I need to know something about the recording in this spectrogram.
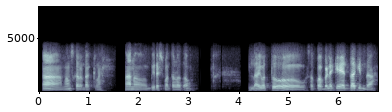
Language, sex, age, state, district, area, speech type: Kannada, male, 30-45, Karnataka, Chitradurga, rural, conversation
